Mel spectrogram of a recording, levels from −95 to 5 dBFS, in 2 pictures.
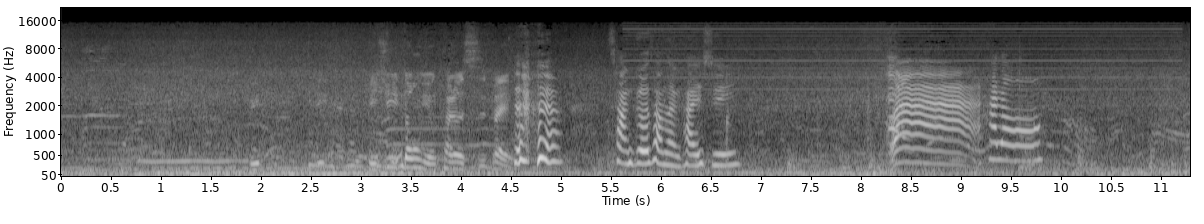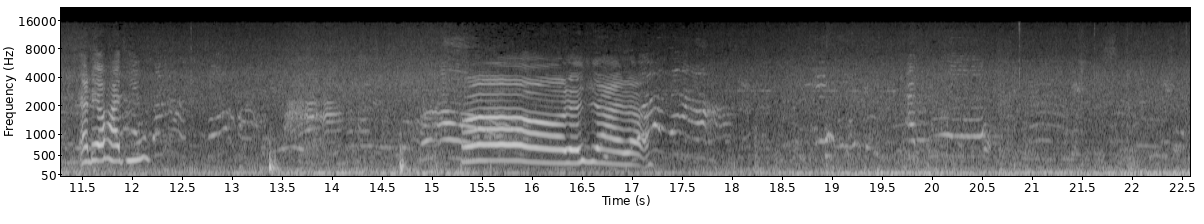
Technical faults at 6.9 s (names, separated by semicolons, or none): USB whine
